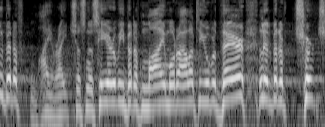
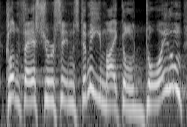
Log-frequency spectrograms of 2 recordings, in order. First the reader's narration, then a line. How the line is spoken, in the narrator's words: said the priest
